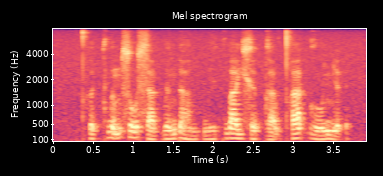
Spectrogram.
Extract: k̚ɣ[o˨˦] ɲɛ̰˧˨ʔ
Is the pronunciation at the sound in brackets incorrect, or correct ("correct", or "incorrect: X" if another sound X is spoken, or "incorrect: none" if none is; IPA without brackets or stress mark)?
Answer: correct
